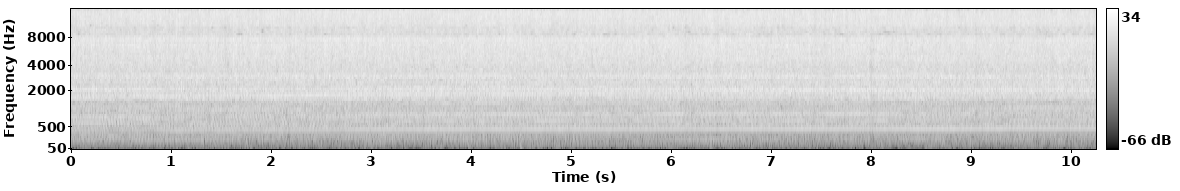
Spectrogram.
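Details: Philtech V12 model aircraft engine, 108 cc liquid-cooled two-stroke glow engine with miniature radiator, warming up: steady high-pitched buzz at even, unchanging pitch with no misses or surges; normal warm-up idle.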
